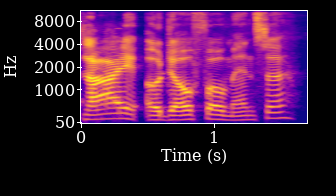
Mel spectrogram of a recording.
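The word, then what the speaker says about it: Kwesi Adofo-Mensah: I'm going with I don't know if I'm pronouncing this right at all. Probably not. Kwesi Odofo-Mensah.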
